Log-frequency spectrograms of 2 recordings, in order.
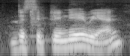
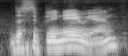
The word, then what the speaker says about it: disciplinarian: So here you have the final or last syllable. Do you understand? And then you have second to the last syllable. second to last syllable disciplinarian.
